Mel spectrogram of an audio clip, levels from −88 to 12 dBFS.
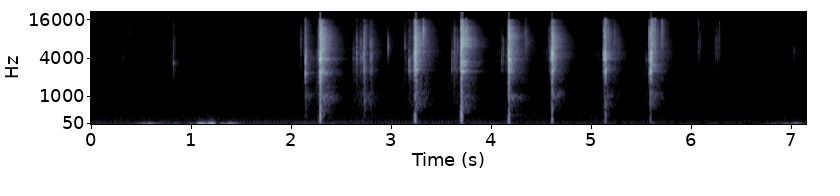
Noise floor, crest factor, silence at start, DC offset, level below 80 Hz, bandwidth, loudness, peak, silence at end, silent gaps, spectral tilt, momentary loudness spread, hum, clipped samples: -77 dBFS; 24 dB; 1.05 s; under 0.1%; -64 dBFS; 17 kHz; -17 LUFS; 0 dBFS; 1.5 s; none; 3 dB/octave; 18 LU; none; under 0.1%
